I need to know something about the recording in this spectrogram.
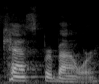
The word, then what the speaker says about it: Kasperbauer: calls me and it's pronounced Casper Bower like Casper the ghost and Eddie Bower so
